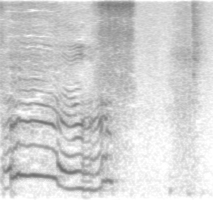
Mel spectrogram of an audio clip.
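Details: A German Shepherd refusing to get off the bed gives a drawn-out, wavering whine that rises and dips before breaking off while being asked to get down.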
